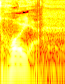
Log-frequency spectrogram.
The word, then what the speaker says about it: La Jolla: Like if you go to Southern California, La Jolla. You know, it's spelled J-O-Y-A, and it's pronounced Hoya, because you pronounce it as it would be in Spanish.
